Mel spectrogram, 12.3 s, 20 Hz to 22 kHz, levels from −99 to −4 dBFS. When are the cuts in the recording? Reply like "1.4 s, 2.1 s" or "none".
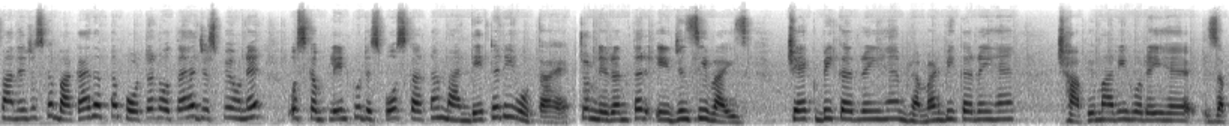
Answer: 5.8 s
